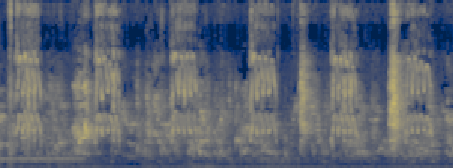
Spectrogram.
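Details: Budgerigar babies being fed by a parent utter a rapid run of scratchy, high squeaks in clustered bursts, with a faint steady tone and low hum behind.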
